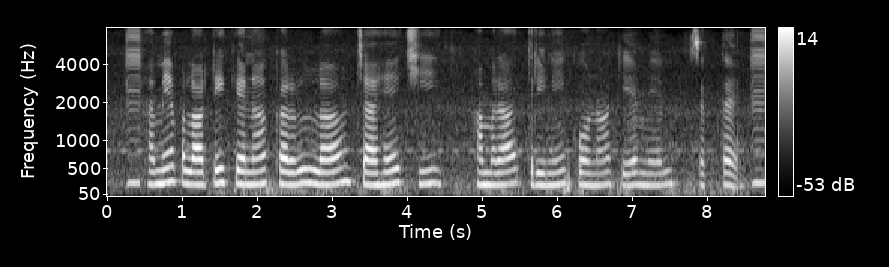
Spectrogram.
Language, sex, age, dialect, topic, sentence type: Maithili, female, 25-30, Angika, banking, question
